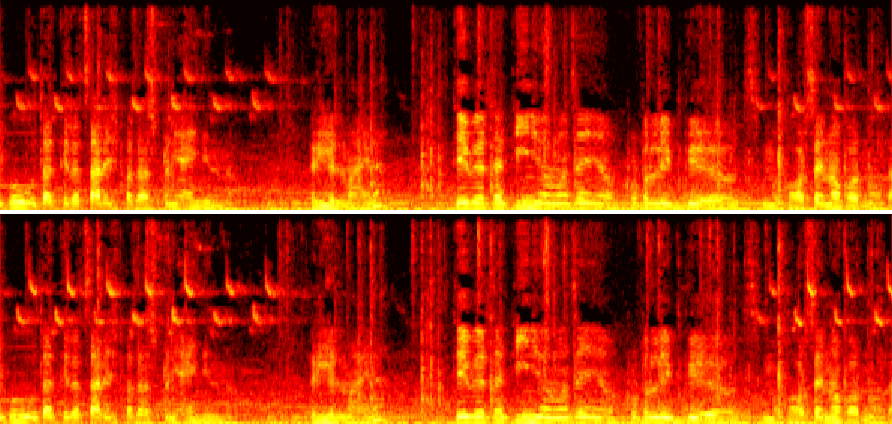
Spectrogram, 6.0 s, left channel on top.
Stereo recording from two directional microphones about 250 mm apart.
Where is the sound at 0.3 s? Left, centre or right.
Centre.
